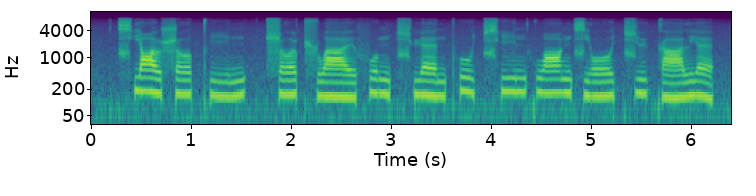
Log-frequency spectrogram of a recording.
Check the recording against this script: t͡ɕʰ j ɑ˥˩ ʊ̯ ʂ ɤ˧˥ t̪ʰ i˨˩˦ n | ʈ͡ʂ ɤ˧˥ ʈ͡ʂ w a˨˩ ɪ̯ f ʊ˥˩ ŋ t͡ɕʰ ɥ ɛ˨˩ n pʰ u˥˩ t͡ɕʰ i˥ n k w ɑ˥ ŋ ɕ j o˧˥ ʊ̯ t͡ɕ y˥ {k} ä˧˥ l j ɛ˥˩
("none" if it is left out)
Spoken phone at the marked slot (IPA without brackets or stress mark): k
